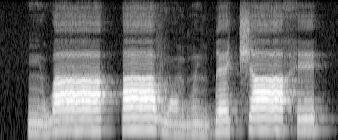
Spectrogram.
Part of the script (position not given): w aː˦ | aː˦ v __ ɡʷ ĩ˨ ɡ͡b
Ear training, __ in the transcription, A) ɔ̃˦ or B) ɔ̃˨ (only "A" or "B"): B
